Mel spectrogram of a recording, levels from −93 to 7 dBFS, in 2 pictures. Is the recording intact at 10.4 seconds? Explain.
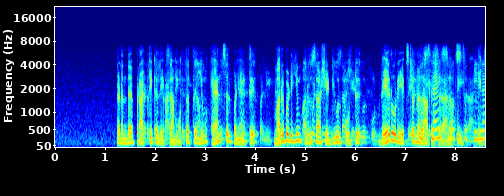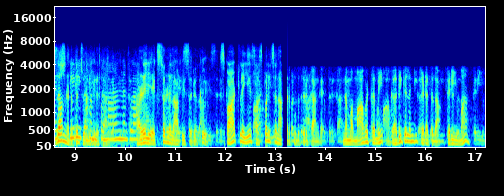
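No. At 10.4 seconds the speech is shadowed by echo with no canceller, a fault that runs through the whole clip. The far end appears to play the call over a loudspeaker, and its microphone returns that sound uncancelled after the network round trip. What comes back is a quieter copy, about 12 dB below the speech, trailing by roughly half a second. It sounds thinner than the direct speech.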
